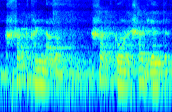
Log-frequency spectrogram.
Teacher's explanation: मूर्धा का अर्थ सिर होता है, तो मूर्धा की ओर जीभ को करके फिर उच्चारित करते हैं तो इसको मूर्धन्य श बोलते हैं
